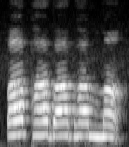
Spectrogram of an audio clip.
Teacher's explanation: और प, फ, ब, भ, म, तो यहाँ पर प, फ, ब, भ, म देखिए होंठ हमारे स्पर्श हो रहे हैं, प, फ, ब, भ, म सारे 5 के 5 व्यंजन बोलने में हमारे होंठ आपस में स्पर्श हो रहे हैं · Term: स्पर्श व्यंजन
